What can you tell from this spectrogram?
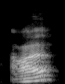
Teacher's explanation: The ayn, it is not a hamza, so the ayn is going to come from the throat area.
